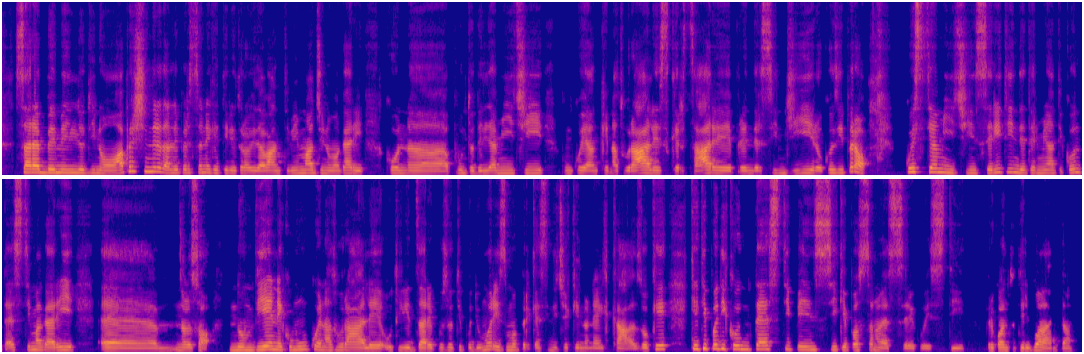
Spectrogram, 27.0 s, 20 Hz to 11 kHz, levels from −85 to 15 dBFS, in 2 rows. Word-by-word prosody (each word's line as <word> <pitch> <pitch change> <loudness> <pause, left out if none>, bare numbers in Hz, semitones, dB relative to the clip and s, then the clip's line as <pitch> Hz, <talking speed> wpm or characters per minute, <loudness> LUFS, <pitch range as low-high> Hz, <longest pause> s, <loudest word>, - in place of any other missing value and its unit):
sarebbe 215 -2 +7
meglio 205 -1 +2
di 195 0 -8
no, 175 -2 0
a - - +9
prescindere 285 -2 +2
dalle 200 -3 +2
persone 210 +1 -4
che 200 -1 -3
ti 190 - -6
ritrovi 175 -1 -3
davanti. 175 0 +2
Mi 175 - -5
immagino, 190 -1 -1
magari, 170 0 -1 0.2
con, 180 -1 -3
appunto, 170 +1 -1
degli 170 +1 -3
amici 185 +1 -3 0.2
con 175 - -10
cui 175 +1 -4
è - - +2
anche 170 +1 -3
naturale 180 +2 +6
scherzare, 175 0 +2
prendersi 175 +1 -5
in 180 0 -9
giro, 180 +1 -3
così. 200 +1 -2
Però, 280 - +5 0.5
questi 255 0 +2
amici, 210 -5 -1
inseriti 200 +5 -2
in 230 - -1
determinati 190 -1 -3
contesti, 205 -4 -3
magari, 195 -1 +1 0.3
ehm, 155 -1 +1
non 175 -1 -3
lo 175 - +1
so, 170 - -2 0.2
non 185 0 +1
viene 210 +2 +5
comunque 205 +2 -2
naturale 175 -3 +1
utilizzare 170 -1 -1
questo 175 +1 -8
tipo 190 -1 -11
di 170 0 -6
umorismo 190 -1 -2
perché 170 -2 -8
si 165 +3 -14
dice 170 0 -10
che 170 - -7
non 155 -1 -8
è - - -3
il 155 - -10
caso. 145 +4 -1
Che 240 +5 +1 0.2
che 250 - +1
tipo 270 +1 +3
di 265 0 +3
contesti 230 -1 0
pensi 205 -1 -1
che 195 - -3
possano 185 -1 -3
essere 155 -1 -4
questi, 155 - -7 0.3
per 170 - -4
quanto 170 0 0
ti 165 - -2
riguarda? 160 -2 0
185 Hz, 160 wpm, -21 LUFS, 170-205 Hz, 0.5 s, a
